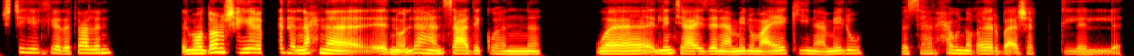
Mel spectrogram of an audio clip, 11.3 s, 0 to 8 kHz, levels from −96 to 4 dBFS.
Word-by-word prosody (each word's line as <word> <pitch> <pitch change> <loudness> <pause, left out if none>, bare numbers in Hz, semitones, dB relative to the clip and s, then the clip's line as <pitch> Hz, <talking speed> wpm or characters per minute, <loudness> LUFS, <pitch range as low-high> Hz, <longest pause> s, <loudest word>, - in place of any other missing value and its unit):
مش - - -1
هتيجي 215 -2 -6
غير - - -10
كده، 165 -4 -2
فعلًا 185 +1 -1 0.7
الموضوع 170 +6 +4
مش 220 -1 +7
هي 205 0 +2 0.2
فكرة 200 -4 -2
إن 165 0 +1
إحنا 175 -6 +3
نقول - - -1
لها - - 0
هنساعدِك 150 - 0
وهن 140 -1 -2 0.6
واللي 150 +1 +2
أنتِ 170 -1 -3
عايزاه 150 -1 +1
نعمله 145 +1 0
معاكِ 150 +4 -1
نعمله، 150 +5 -4 0.4
بس 155 +1 -6
هنحاول 160 +1 -6
نغيَّر 150 +1 -2
بقى - - -2
شكل - - +3 0.3
ال 130 -3 -10
155 Hz, 145 wpm, -22 LUFS, 145-175 Hz, 0.7 s, مش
